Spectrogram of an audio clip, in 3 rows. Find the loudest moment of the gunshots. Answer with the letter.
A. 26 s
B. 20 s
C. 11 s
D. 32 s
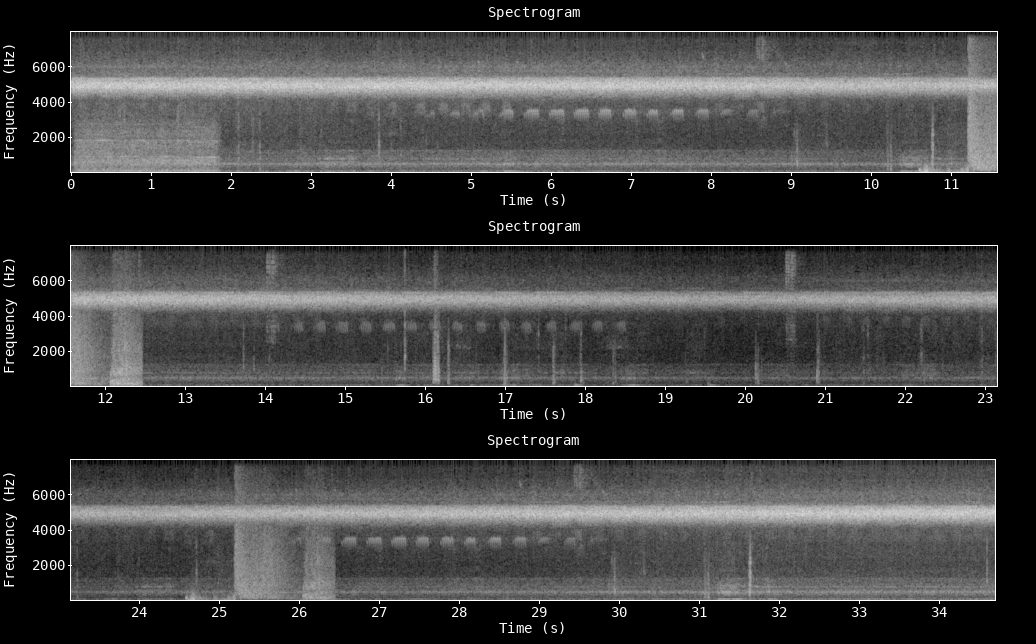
C.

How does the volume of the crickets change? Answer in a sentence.
The volume of the crickets goes down, then up.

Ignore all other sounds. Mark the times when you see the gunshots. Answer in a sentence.
The gunshots can be heard from 10.6 to 12.5 s and from 24.6 to 26.4 s.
